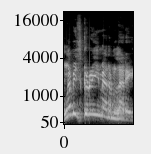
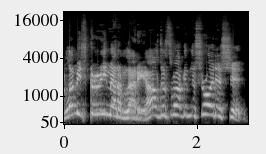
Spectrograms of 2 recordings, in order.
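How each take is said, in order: First: High, loud hammed-up Irish brogue; cartoonish Irish accent, pitched up loud; mock Irish Banshee. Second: High, loud hammed-up Irish brogue; cartoonish Irish accent, much higher and louder; mock Irish Banshee. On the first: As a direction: repeat the rowdy Irishman's offer. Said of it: "He's like". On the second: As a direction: play a rowdy Irishman itching to scream. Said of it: "Banshee flies over".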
